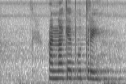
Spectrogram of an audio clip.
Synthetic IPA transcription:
ʔanakeput̪ɾi

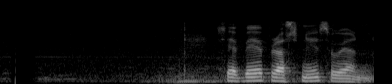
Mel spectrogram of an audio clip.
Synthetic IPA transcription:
sɛbɛpɾasnesojanːa̰

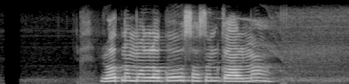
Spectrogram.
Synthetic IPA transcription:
rʌt̪nʌmʌlːʌkosʌsʌnkalma

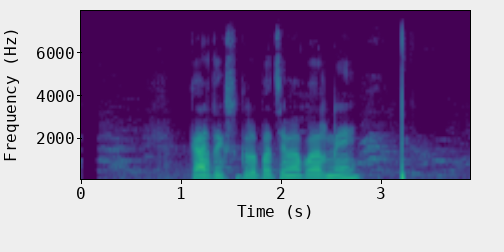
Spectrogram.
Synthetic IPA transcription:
kart̪ʰiksuklopʌtːt͡sʰemapʌrne

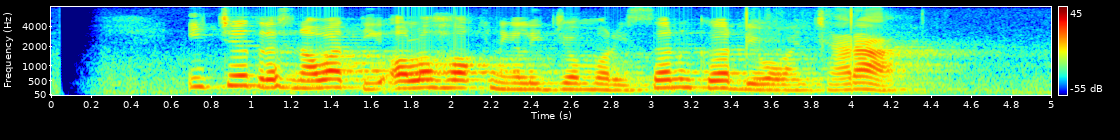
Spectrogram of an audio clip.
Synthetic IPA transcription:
ʔi̥t͡ʃət̪ɾʊs̬nawat̪iʔɔlɔɦɔk̚nɪŋlid͡ʒɔmɔɾisɔnkərdiwawaɲt͡ʃaɾa

